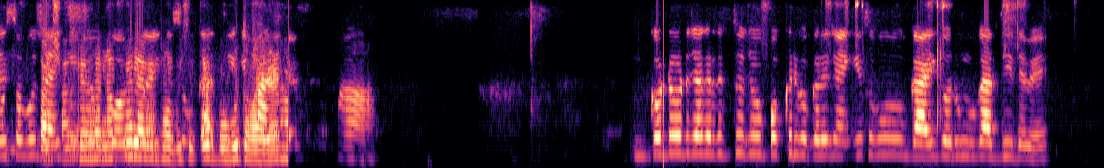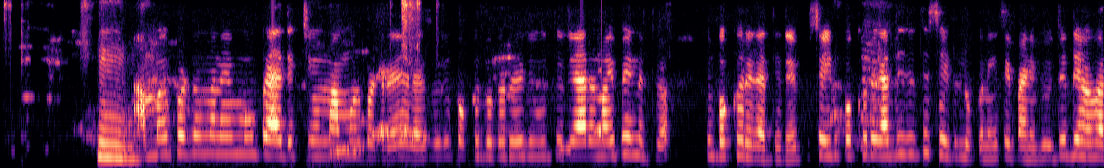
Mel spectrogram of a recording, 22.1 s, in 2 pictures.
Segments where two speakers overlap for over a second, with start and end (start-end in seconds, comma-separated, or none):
0.6-2.9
